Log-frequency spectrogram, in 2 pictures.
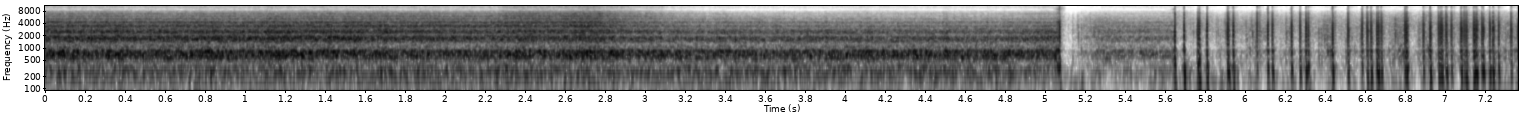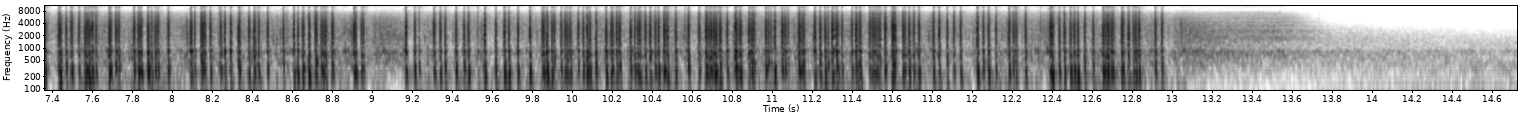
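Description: Miracle Fireworks animal-themed ground fountain (Wesley Whale) burning. It gives a steady rushing hiss of spray for about five seconds, then switches abruptly to dense crackling that runs until it dies out just before the end.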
